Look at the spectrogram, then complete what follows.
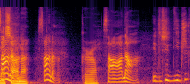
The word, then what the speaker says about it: Sana: Her name is Sana. Sana. Girl. Sana. You just right there. No, that's true, Sana. But not spelled like sauna. No, but like sauna.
